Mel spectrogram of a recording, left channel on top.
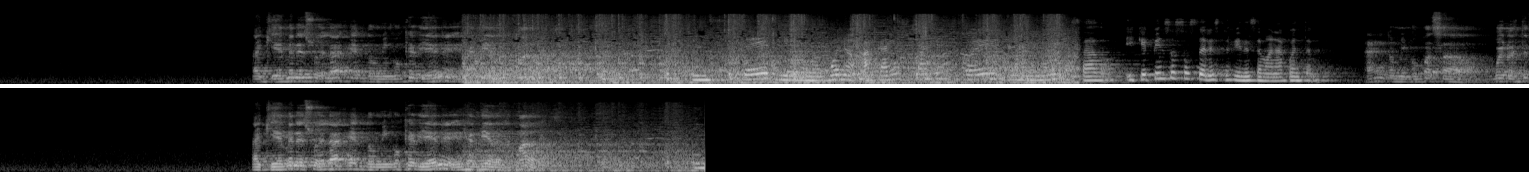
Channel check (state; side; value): drops out; right; at 7.1 s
